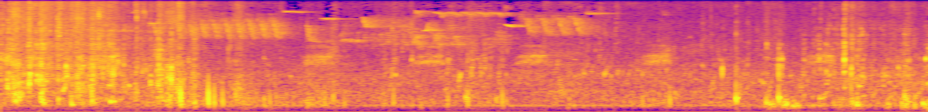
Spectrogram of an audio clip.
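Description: Springer spaniel puppy wading in shallow lake water: light splashing and water lapping around the rocks, with crunching footsteps on a gravel shore at first and a few sharper splashes near the end.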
